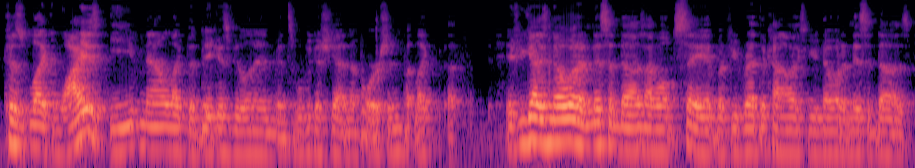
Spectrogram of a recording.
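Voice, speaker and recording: Young male podcast co-host, gravelly and mellow, casual slang and swearing, roomy sound. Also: lowish voice, steady tone, fast. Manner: slangy, profane.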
